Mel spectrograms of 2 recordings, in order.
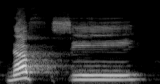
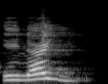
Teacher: Nafsi tadi mad asli berhenti 2 harakat. Tapi ilai tak ada mad apa-apa.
